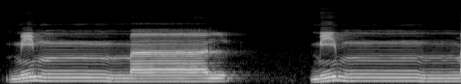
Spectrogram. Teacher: Mimmal dimasukkan kemudian didengungkan.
